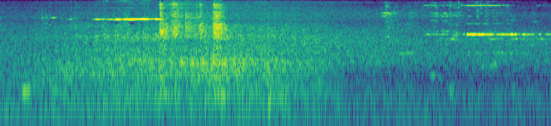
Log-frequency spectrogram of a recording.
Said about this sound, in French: Dépêche-toi, le bus arrive, on va le rater.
